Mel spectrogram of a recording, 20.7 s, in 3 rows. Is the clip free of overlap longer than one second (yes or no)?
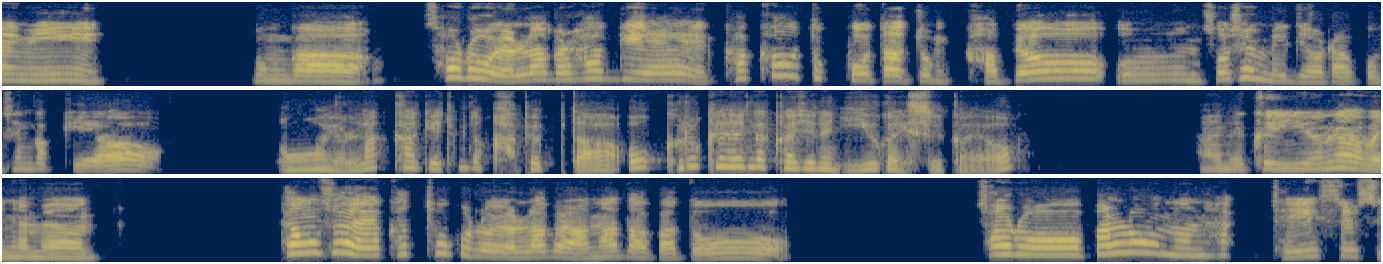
yes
